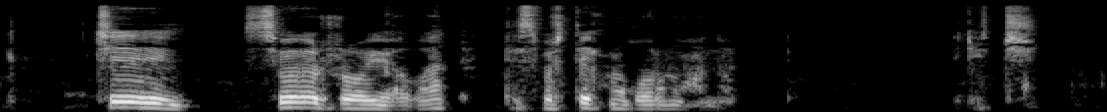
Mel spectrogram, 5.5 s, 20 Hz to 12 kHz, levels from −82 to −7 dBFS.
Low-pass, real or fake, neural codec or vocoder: 9.9 kHz; fake; vocoder, 22.05 kHz, 80 mel bands, Vocos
